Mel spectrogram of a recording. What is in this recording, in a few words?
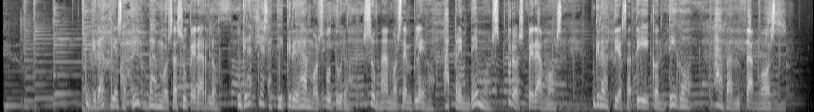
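spanish female commercial; voice demos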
